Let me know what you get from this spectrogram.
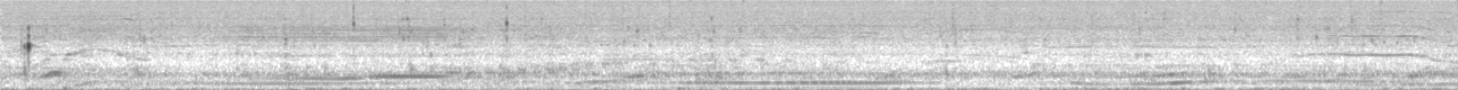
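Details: Whales recorded underwater with a GoPro off Maui, giving drawn-out tonal moans that rise and fall in smooth sweeping arcs, some wavering, over a steady low rumble of water and boat noise.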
